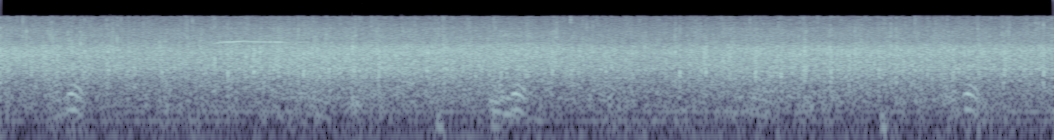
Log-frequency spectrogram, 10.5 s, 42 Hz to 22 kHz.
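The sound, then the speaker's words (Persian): A standing audience applauds as a tribute to artists, producing dense, steady clapping at an even loudness from start to finish. “از سر جاتون بلند شید و 10 ثانیه فقط دست بزنید همه با هم لطفا.”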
